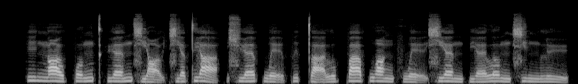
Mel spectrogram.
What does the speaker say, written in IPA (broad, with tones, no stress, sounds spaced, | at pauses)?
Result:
i˥˧ ŋ ɑ˥˩ ʊ̯ p ɤ˧˥ ŋ t̪ʰ ɥ ɛ˧˥ n ɕ j ɑ̰˨˩ ʊ̯ t͡ɕ j ɛ˦ t̪ j ä˥˩ | ɕ ɥ ɛ˧˥ p w ḛ˨˩ ɪ̯ p i˦ t̪ ä̰˨˩ l u˦ p ä˥ p w ɑ˥˩ ŋ f w ḛ˨˩ ɪ̯ ɕ j ɛ˥˩ n p j ɛ˧˥ l ɤ˥˧ ŋ ɕ i˥˧ ŋ l y˥˩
